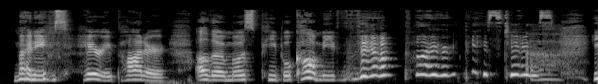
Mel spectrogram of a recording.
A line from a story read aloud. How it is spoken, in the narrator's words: grumbled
